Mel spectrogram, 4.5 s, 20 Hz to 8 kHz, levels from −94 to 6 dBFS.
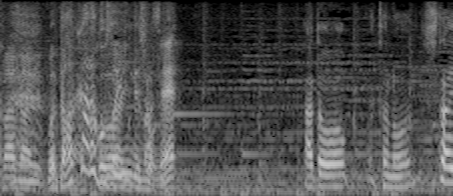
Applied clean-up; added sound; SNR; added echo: none; none; none; none.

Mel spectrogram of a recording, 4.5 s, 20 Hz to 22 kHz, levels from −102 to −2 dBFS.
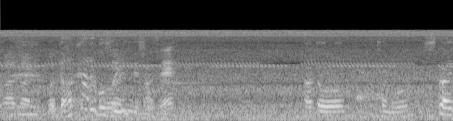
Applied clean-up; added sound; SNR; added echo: none; Cricket; 4 dB; reverberation time 0.4 s.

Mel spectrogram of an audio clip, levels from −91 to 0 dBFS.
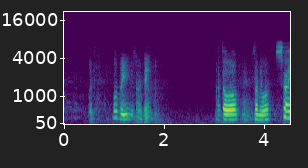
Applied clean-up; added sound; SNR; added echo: neural mask model DeepFilterNet 3.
